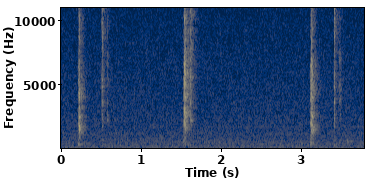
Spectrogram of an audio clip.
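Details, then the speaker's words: Relay in a DAB Jet 82M water pump GPS controller on the bench, clicking crisply in quick pairs each time it is switched, in a quiet room. This was checked while diagnosing a pump that would not shut off; the relay switches normally. "could it be the relay is jammed i heard it clicked though sure had a click for that really yeah it realized clicking"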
